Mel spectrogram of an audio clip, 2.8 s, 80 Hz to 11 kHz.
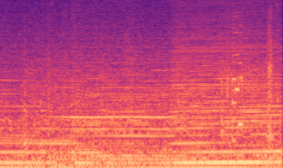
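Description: A high-revving VTEC race car engine in Gran Turismo 7 holds a steady, loud, buzzing drone near its upper rev range, with a faint hint of tire noise and no talking.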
